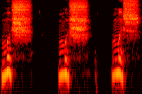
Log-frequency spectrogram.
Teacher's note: Le son ch est toujours dur en russe, il est jamais mouillé.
